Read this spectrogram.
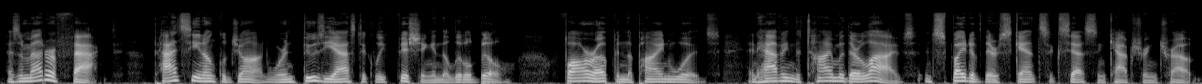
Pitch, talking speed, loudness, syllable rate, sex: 120 Hz, 190 wpm, -21 LUFS, 5.1 syllables/s, male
